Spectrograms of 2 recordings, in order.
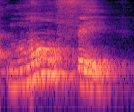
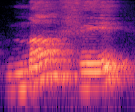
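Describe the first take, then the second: First: Said in the usual way. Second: "M'ont fait" with open nasal, man fait; Québécois nasal vowel. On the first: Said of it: "Le on". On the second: Shown as a demonstration. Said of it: "c'est un".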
